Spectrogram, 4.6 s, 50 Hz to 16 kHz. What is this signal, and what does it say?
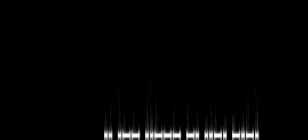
Morse code, heard as a keyed tone, about 36 wpm, 700 Hz. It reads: IW2NFC
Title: DXCC-100 Call Signs - 6 Characters - 35wpm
